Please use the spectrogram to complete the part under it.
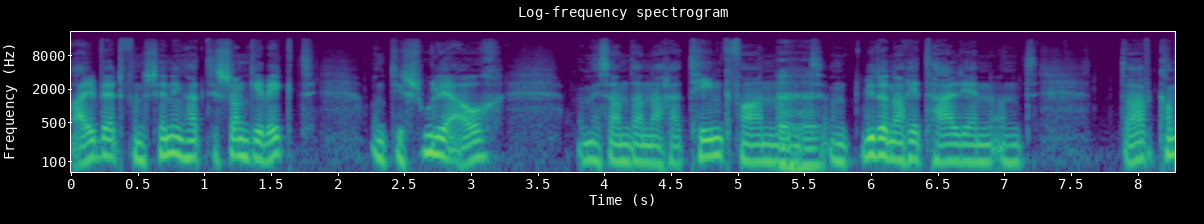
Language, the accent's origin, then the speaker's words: German; Munich, Bavaria, Germany; Ich bin aus einer richtigen Münchner Familie noch.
